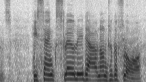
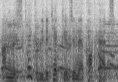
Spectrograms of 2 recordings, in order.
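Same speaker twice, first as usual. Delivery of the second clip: usual speaking voice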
